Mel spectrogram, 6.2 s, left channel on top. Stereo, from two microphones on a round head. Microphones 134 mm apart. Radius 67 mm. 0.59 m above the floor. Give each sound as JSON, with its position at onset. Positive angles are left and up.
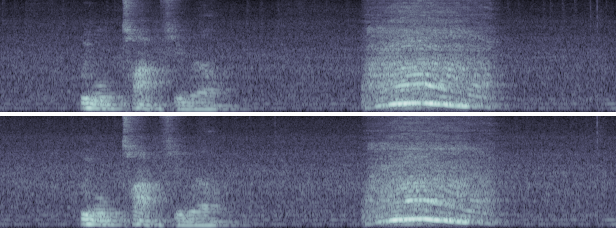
{"t": 0.8, "sound": "a man speaking", "side_deg": -15, "distance_m": 0.9}
{"t": 3.6, "sound": "a blender", "side_deg": 70, "distance_m": 0.7}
